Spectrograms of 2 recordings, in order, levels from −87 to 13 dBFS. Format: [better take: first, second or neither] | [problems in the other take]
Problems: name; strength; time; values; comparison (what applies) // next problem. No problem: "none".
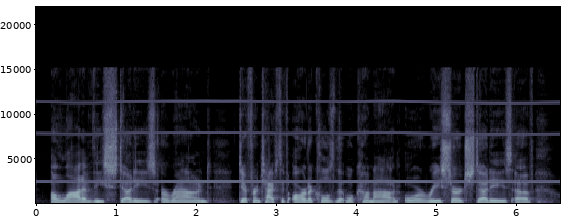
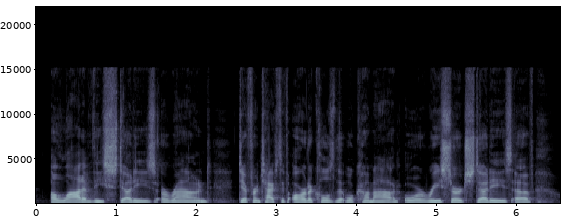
second | high-pitched whine; noticeable; throughout; 2.5 kHz, 15 dB below the speech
